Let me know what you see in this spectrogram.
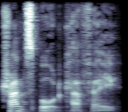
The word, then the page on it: transport cafe: British English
